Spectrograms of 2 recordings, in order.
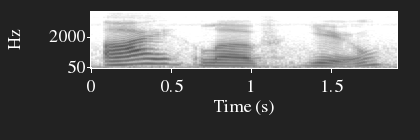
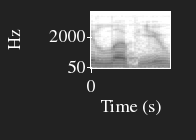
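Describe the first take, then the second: First: "I love you" spoken very slowly, each word held; drawn-out full phrase. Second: Said in the usual way. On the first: Shown as a demonstration. Host asking cohost about the full phrase, "I love you" slow and deliberate. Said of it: "for people who would say love you". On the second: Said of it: "people who would say love you".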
